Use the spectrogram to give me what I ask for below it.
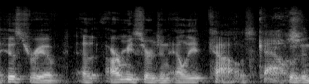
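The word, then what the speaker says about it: Coues: i think challenge them it's cows not coos yes i will give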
